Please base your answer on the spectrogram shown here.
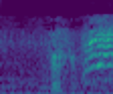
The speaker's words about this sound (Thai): เสียงแค่ที่ไหนนั่นไงชายชราไล่ต้อนฝูงแพะเข้ามานอนในร่มไม้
